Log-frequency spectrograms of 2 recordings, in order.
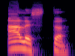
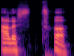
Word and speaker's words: Alistair: But the thing is, because the S and the T are together, that T sound starts to sound more like a D. So it becomes Alistair, not Alistair. Although you will hear some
